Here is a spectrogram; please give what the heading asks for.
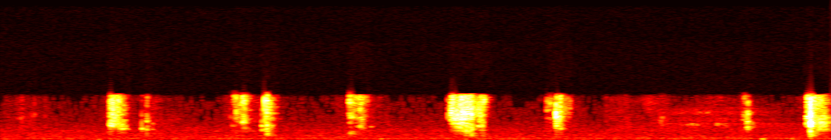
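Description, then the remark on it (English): A deck of tarot cards being shuffled while looking for a card to draw, heard as a quiet, irregular series of short, crisp papery swishes and snaps with brief pauses between them, and no one speaking. “All right, so as I'm shuffling the cards, I'm looking for a card that will pop out or have a general feeling of that's the card.”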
